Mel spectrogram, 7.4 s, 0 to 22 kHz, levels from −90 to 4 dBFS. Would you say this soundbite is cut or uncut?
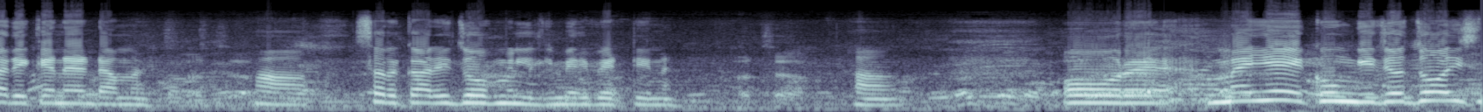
uncut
